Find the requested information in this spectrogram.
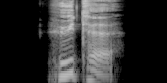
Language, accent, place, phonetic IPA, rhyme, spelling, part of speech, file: German, Germany, Berlin, [ˈhyːtə], -yːtə, hüte, verb, De-hüte.ogg
- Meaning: inflection of hüten: 1. first-person singular present 2. first/third-person singular subjunctive I 3. singular imperative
